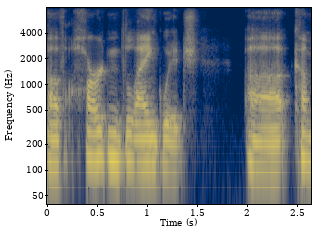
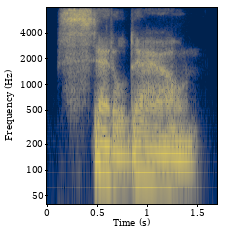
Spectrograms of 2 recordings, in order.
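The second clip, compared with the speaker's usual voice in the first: deep, low voice carrying across a whole floor; 6 semitones lower than usual. Narrating a voice that carries through the noisy floor, booming voice. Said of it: "you will hear a booming voice on this floor that you're on say".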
